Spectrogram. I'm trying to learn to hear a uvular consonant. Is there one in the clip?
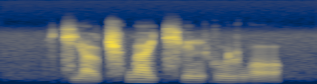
no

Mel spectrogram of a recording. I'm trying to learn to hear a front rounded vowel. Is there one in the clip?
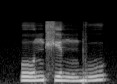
no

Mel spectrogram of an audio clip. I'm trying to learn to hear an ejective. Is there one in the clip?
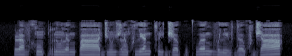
no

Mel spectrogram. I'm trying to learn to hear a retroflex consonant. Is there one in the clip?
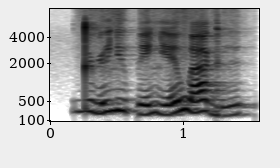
yes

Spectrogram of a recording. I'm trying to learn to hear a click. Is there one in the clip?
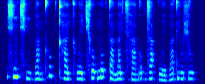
no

